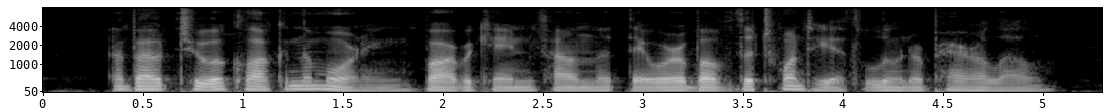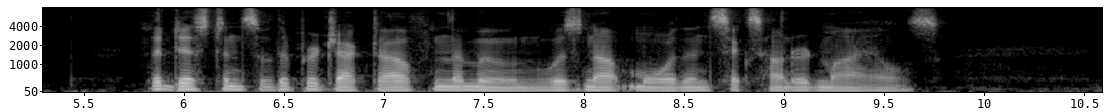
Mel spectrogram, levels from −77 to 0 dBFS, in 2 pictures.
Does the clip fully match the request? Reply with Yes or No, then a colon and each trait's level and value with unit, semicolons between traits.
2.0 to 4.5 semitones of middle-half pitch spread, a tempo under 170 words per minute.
No: average, 2.9 semitones; average, 175 wpm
